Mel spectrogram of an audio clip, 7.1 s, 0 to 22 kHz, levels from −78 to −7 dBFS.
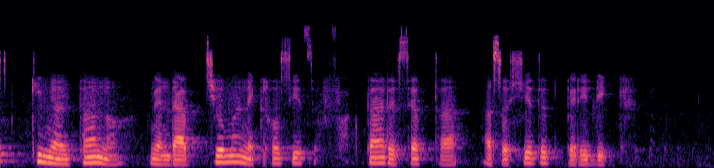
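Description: Throughout the speech, treble flickers and drops out under a gritty, aliased haze. This points to heavy Bluetooth SBC compression, likely at a starved bitrate near 48 kbps.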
